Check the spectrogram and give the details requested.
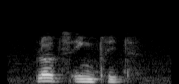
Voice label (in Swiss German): "platzintritt", alsace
